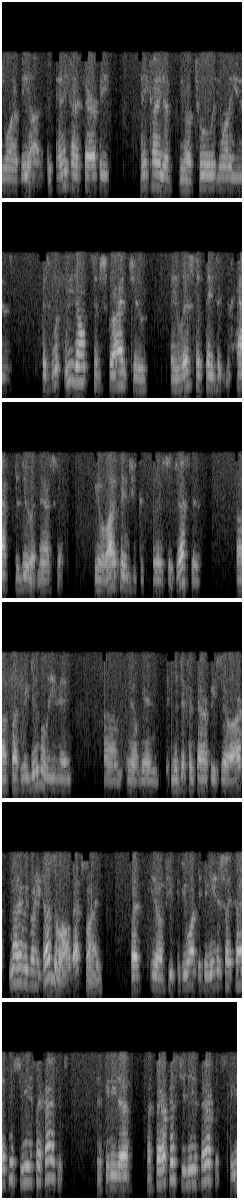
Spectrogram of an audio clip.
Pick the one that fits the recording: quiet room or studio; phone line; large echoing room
phone line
